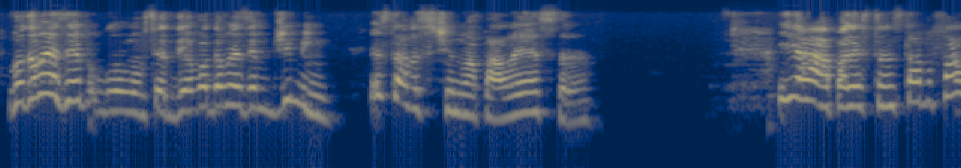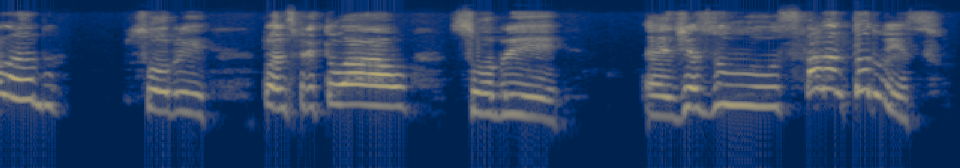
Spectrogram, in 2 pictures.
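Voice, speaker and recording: In a muffled recording, a woman speaks at normal speed in a warm, sing-song voice. As co-host of a spiritist discussion program, she is emphatic, relays stories with quoted dialogue, and her pitch swings widely on key points.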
